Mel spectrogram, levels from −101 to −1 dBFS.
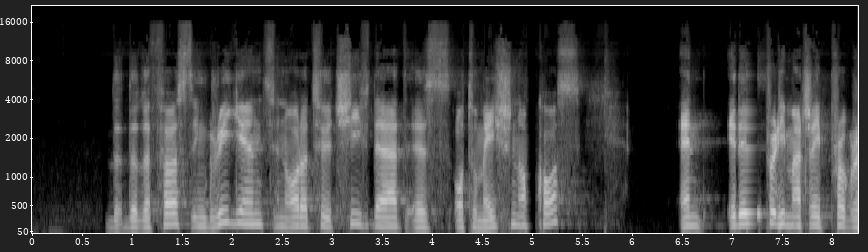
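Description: At 4.95 to 5.05 s, just after "achieve that is automation", a burst of packet loss replaces about 90 ms of speech with roughly 85 ms of the preceding sound stretched out and fading. A second burst at 7.16 to 7.27 s covers about 100 ms in the same way. Unlike a plain dropout, neither gap falls silent. The concealed stretch sounds like a held, decaying buzz or hiss, and the speech then resumes further along with that portion missing.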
